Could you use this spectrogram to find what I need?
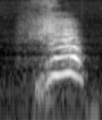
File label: Voice Acting, es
